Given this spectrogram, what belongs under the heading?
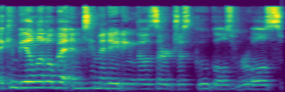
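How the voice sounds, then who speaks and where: A woman is talking. Her words ring with audible room echo. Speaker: software company presenter. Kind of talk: webinar product demo.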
